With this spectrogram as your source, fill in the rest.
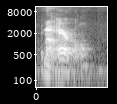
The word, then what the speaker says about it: Erroll: you spell it Erol people say Earl it's not Earl Errol that was a problem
